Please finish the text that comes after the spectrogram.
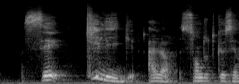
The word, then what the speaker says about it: kilig: C'est kilig. Alors, sans doute que c'est mal prononcé.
